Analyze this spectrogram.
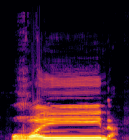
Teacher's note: غین, گلا رگڑ کر ادا کرنا ہے اور موٹا ادا کرنا ہے. اور یہ ادنا حلق سے, یعنی جو منہ کی طرف سے حلق ہے نا ہمارا, جدھر سے زبان کی جڑ ہوتی ہے وہاں سے جو حلق شروع ہوتا ہے, سٹارٹنگ حلق سے آپ نے منہ کی طرف والے حلق سے, ادنا حلق سے آپ نے اسے ادا کرنا ہے.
